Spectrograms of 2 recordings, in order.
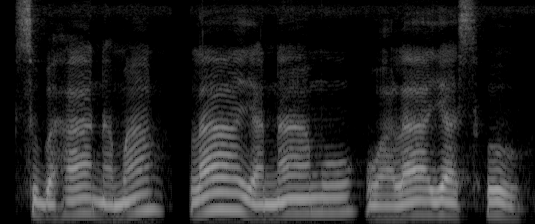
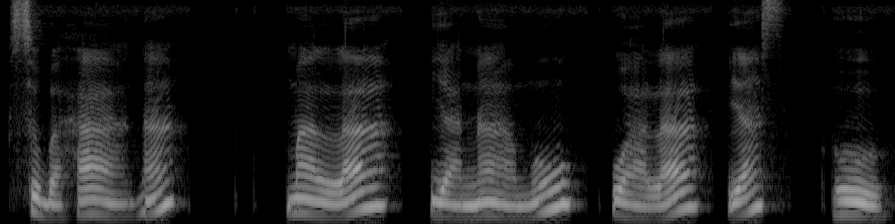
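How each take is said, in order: First: The phrase is recited at a normal pace. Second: The phrase is recited slowly and carefully.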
